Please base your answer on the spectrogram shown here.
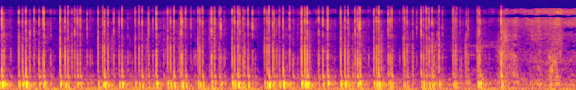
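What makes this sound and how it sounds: Fingertips and nails tap and scratch the paper cover of a small, worn, solid, closed paperback of Invisible Man held upright in both hands. A fast, uneven run of soft, dull taps, each dying away almost at once, mixes with light papery scratching over a faint steady hiss.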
